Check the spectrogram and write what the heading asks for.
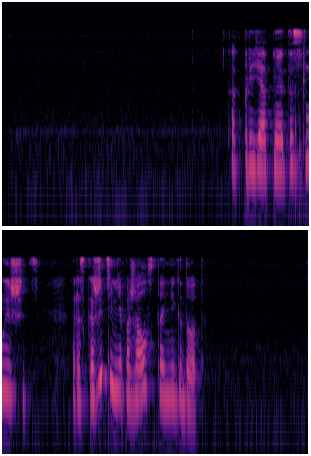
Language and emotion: Russian, positive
